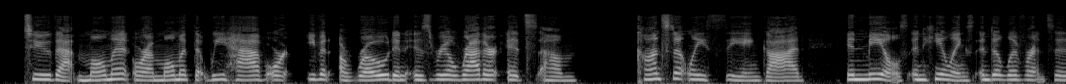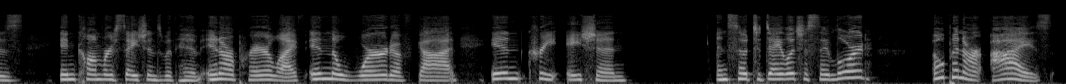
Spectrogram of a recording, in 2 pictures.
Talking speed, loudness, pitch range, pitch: 145 wpm, -24 LUFS, 190-230 Hz, 215 Hz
